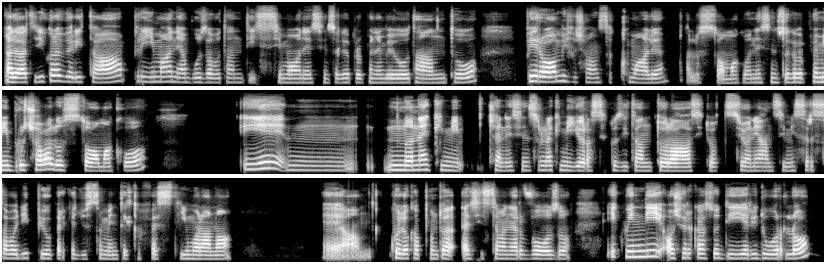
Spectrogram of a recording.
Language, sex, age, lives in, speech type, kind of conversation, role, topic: Italian, female, 20-24, Italy, conversation, advice, user, Perché mi sento sempre stanco anche se dormo molte ore?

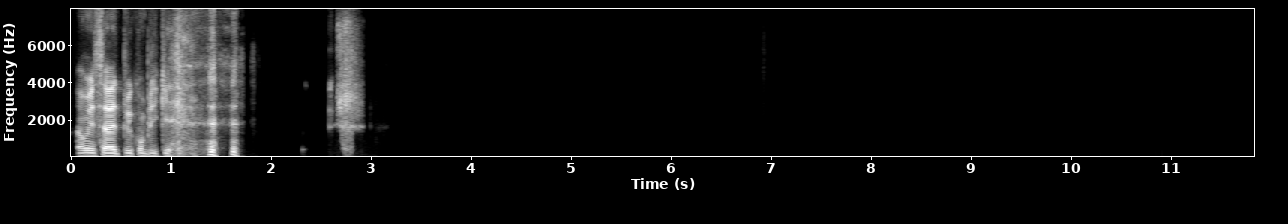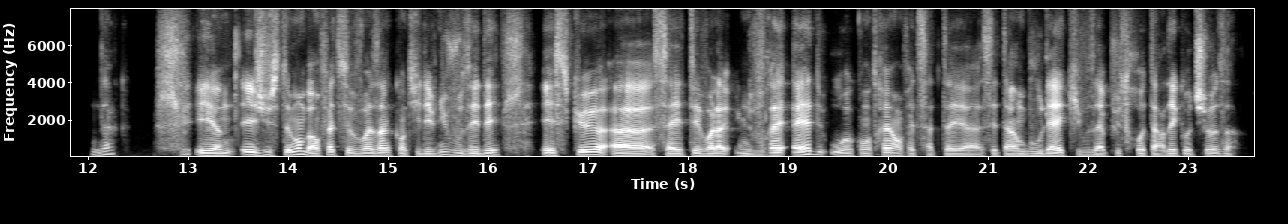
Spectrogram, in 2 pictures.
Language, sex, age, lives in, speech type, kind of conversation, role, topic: French, male, 35-39, France, conversation, podcast, host, Comment une petite aide entre voisins t’a-t-elle touché ?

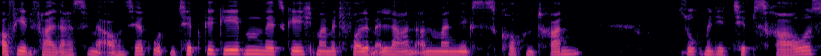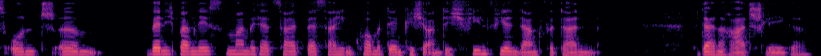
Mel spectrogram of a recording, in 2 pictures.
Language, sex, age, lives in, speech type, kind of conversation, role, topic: German, female, 55-59, Germany, conversation, advice, user, Wie kann ich bei der Essensvorbereitung Zeit sparen?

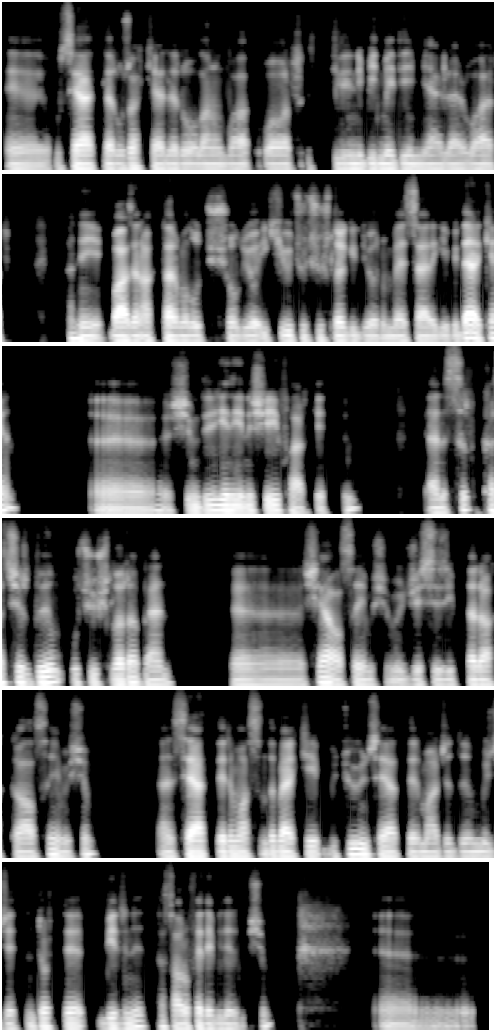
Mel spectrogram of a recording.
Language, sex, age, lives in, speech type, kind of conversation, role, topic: Turkish, male, 30-34, Bulgaria, conversation, advice, user, Seyahat ederken güvenlik ve sağlık endişelerimi nasıl azaltabilirim?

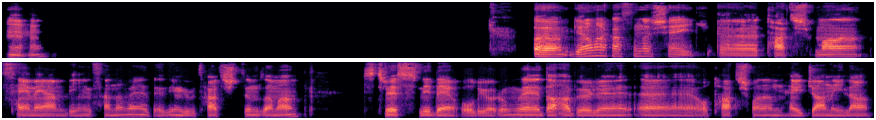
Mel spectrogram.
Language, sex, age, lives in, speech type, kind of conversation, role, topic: Turkish, male, 25-29, Spain, conversation, unstructured, none, Stresle başa çıkmanın en etkili yolları nelerdir?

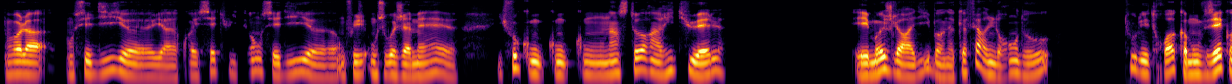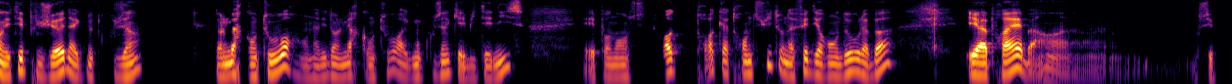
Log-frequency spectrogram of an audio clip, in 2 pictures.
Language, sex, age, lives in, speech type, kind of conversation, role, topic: French, male, 45-49, France, conversation, podcast, guest, Quels sont tes indispensables dans ton sac à dos ?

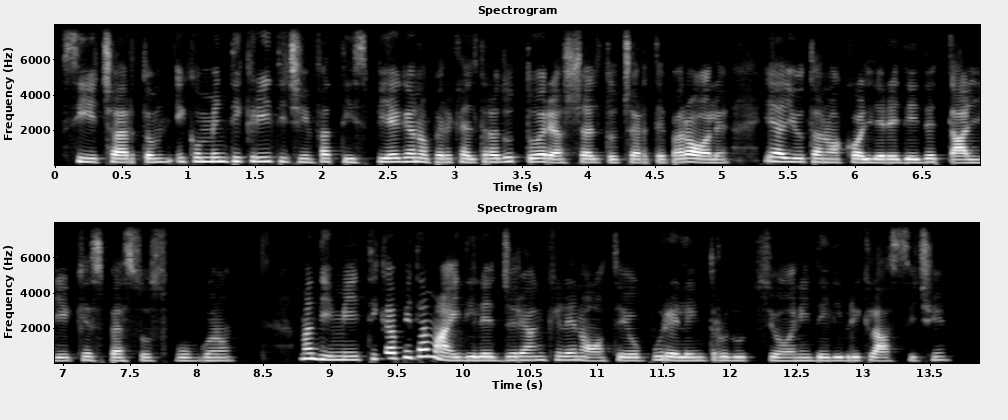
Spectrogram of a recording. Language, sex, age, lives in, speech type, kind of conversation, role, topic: Italian, female, 20-24, Italy, read, expert-assistant, expert, Come facciamo a capire se una frase famosa di un classico è davvero dell’autore o un’invenzione successiva?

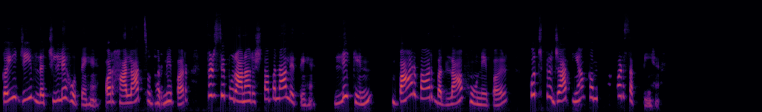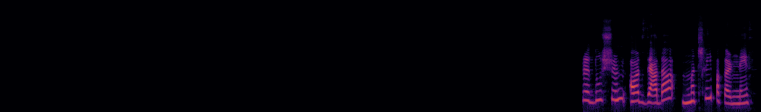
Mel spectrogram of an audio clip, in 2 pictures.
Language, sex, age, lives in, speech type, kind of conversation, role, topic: Hindi, female, 25-29, India, read, expert-assistant, expert, समुद्री जीवों के बीच सहजीवन (symbiosis) के लिए कोई रोचक वास्तविक जीवन उदाहरण बताइए, जिसे हम अपने रोज़मर्रा के रिश्तों से तुलना कर सकें।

